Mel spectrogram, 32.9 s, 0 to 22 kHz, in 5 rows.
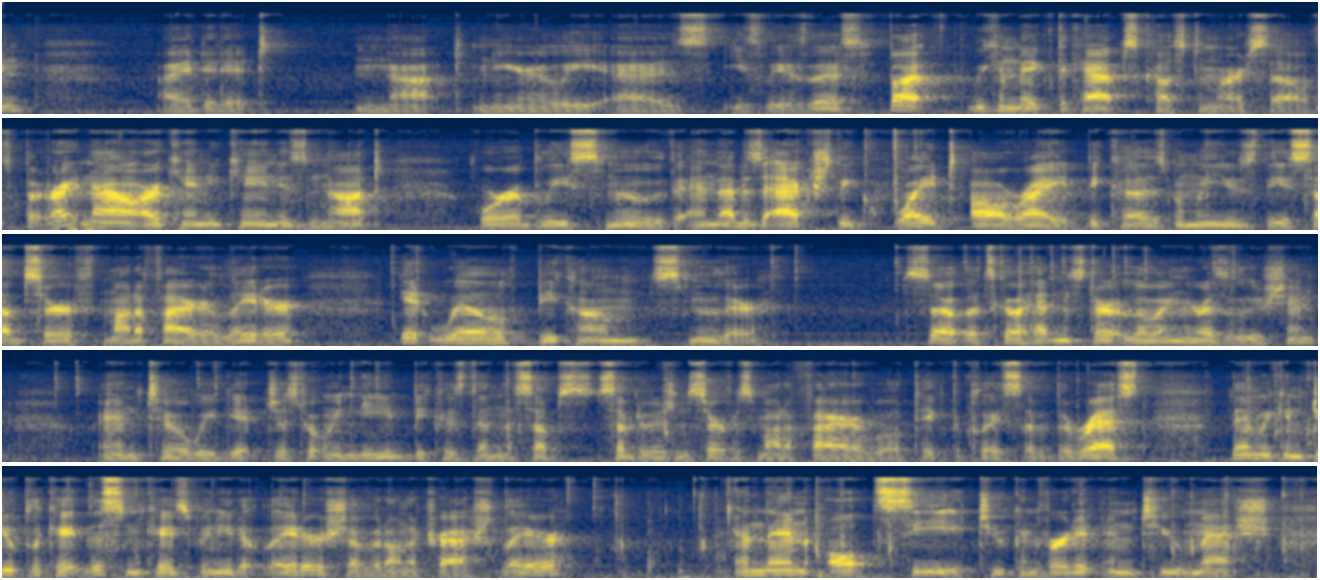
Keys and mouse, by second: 5.0-7.4 middle drag, 8.0 middle click, 11.3 KP_1, 12.7 z, 13.2 z, 13.5 z, 16.9-22.4 drag, 22.4 z, 24.1 Tab, 24.8 Tab, 26.4 shift+d, 27.2 m, 30.8 alt+c, 32.4 Tab.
